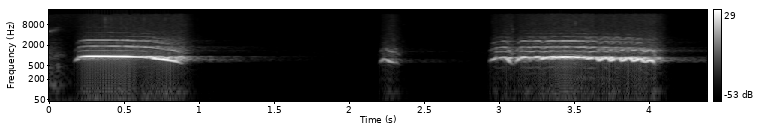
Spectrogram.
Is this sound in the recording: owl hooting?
yes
